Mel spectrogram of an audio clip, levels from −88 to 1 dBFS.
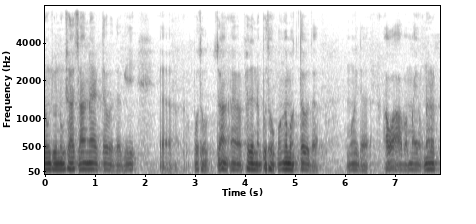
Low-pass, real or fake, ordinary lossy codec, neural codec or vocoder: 7.2 kHz; real; none; none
